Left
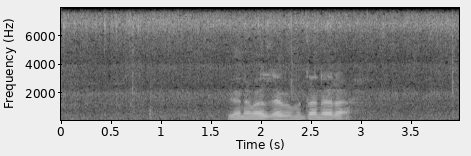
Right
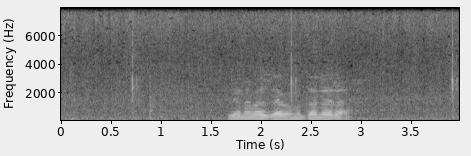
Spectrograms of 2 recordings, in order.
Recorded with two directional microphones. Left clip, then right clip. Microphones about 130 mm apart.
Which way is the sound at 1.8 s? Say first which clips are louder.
Right 2 dB; 50° left (ahead or behind).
